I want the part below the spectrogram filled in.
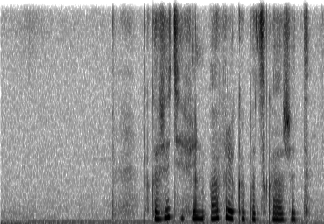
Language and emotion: Russian, neutral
